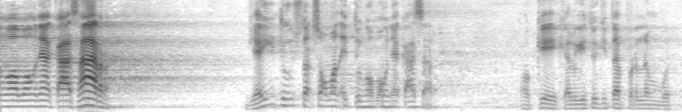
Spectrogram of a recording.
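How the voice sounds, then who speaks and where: Booming joking preacher, very bright voice. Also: male voice. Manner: loud, booming delivery; joking, acts out little scenes. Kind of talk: humorous sermon to a large congregation. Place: large mosque. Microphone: handheld stage microphone. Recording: echoey mosque hall.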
